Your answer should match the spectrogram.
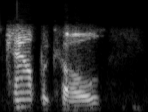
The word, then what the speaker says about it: Cowper-Coles: The other thing, important thing to note about this, a Bilderberger, Sherard Cowper-Coles, it's spelled Cooper-Coles, but it's pronounced Cowper-Coles, he was brought over to take over the MI6 Paris station, the France station, just a few weeks before the Diana assassination.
